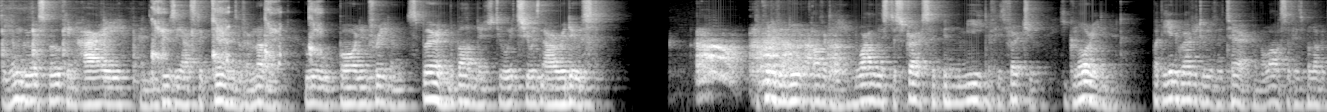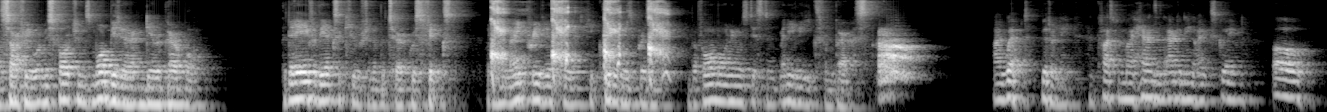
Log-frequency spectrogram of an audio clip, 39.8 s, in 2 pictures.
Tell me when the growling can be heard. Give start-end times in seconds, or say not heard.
10.4-12.7, 33.0-33.5.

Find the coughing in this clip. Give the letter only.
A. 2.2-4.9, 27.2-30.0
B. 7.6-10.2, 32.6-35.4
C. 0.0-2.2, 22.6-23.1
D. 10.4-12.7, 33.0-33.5
A.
